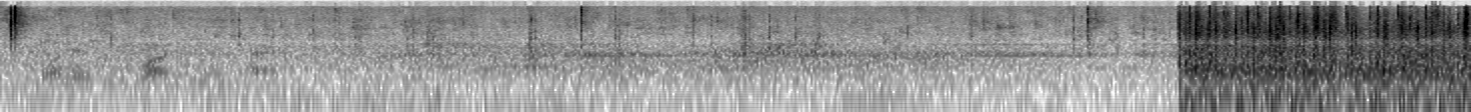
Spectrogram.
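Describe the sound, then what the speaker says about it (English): Scattered gunshots crackle through a tense multiplayer match of Onward, the VR military shooter, mostly at moderate distance under steady voice chat, before a louder, denser burst of fire erupts near the end. "A lot of shots going out on Nightshade"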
